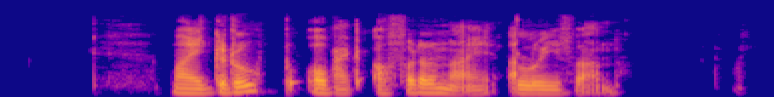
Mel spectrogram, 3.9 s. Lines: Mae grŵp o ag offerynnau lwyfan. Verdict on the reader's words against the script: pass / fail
pass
